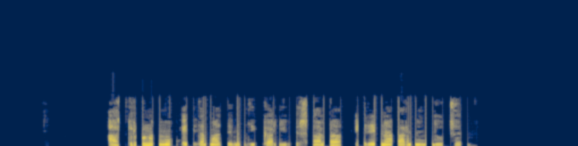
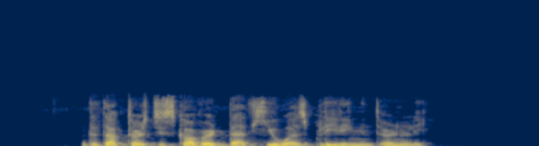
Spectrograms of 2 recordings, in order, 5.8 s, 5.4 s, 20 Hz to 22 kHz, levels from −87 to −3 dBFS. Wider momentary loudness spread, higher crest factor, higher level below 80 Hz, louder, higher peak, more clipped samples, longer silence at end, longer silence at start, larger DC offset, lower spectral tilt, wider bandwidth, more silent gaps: about the same, 8 LU vs 10 LU; about the same, 18 dB vs 18 dB; first, -48 dBFS vs -64 dBFS; first, -16 LUFS vs -20 LUFS; first, 0 dBFS vs -4 dBFS; neither; about the same, 1.15 s vs 1.15 s; first, 1.1 s vs 0.8 s; neither; about the same, -5.5 dB/octave vs -6 dB/octave; about the same, 7.6 kHz vs 7.8 kHz; neither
